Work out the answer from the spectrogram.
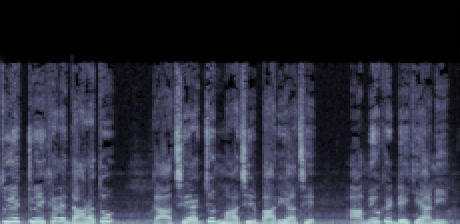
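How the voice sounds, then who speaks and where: A man acts a loyal young villager in a cartoon ghost story. The voice is very high for a male and very animated, with an assured, knowing manner. Faint music plays behind it. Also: normal speed. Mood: brisk, reassuring. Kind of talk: animated horror story character acting.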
